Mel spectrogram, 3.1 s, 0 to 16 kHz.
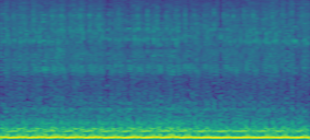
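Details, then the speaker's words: Junkyard LS V8 with HEI distributor, cold idle after oil pump upgrades, oil pressure about 65, running through mufflers only; strong, even low rumble, previous valvetrain ticking gone, only slight ticking on one side; normal idle. "The ticking It went away. That's awesome. Yep. I don't hear nothing."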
